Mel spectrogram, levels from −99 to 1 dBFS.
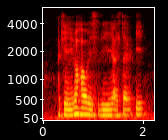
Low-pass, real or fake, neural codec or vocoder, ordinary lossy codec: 5.4 kHz; fake; autoencoder, 48 kHz, 128 numbers a frame, DAC-VAE, trained on Japanese speech; AAC, 32 kbps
